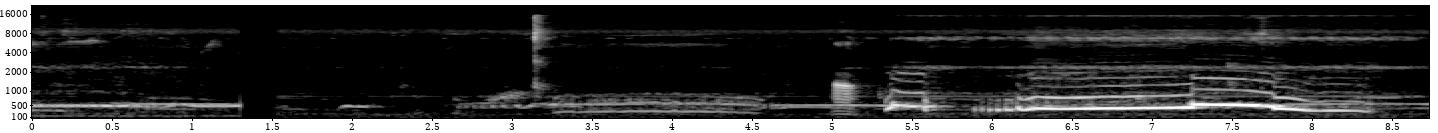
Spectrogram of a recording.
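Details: Puter pelung dove in model training song: quiet broken cooing notes, then louder stuttering pulses building into a long, loud, slightly rising coo followed by a descending slur.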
